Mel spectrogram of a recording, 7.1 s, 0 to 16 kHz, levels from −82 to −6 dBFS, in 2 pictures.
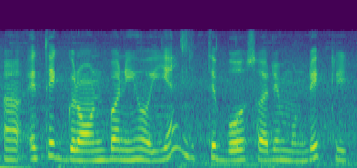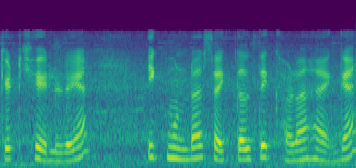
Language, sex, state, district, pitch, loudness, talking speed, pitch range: Punjabi, female, Punjab, Pathankot, 215 Hz, -17 LUFS, 170 wpm, 200-235 Hz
